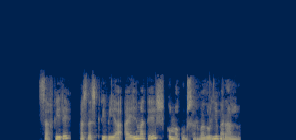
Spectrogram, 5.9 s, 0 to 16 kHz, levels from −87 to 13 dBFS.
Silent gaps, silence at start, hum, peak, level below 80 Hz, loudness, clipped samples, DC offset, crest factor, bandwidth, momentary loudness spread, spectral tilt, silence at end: 1.42-1.56 s; 0.8 s; none; -6 dBFS; -62 dBFS; -22 LUFS; under 0.1%; under 0.1%; 18 dB; 7.6 kHz; 9 LU; -5 dB/octave; 1.15 s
